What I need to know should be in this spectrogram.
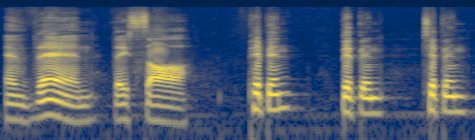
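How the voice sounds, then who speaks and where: A man's voice: mid-range voice, animated, takes it slowly, clear, resonant tone. A man hosting a children's reading show, reading a picture book aloud expressively and asking the children questions.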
